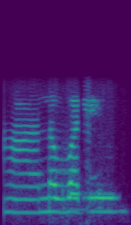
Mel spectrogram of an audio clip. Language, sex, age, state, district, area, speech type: Marathi, female, 30-45, Maharashtra, Nagpur, rural, conversation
